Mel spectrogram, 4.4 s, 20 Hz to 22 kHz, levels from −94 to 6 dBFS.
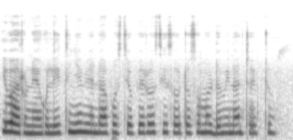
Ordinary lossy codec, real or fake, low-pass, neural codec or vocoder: AAC, 96 kbps; real; 14.4 kHz; none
